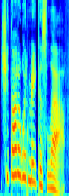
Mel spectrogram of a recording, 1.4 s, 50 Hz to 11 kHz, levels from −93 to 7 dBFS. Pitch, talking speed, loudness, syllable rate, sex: 295 Hz, 305 wpm, -14 LUFS, 5.4 syllables/s, female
